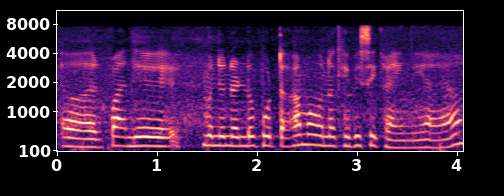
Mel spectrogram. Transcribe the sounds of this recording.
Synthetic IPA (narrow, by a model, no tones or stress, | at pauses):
ɔːɾpɐ̃ɦɪ̃ɲd͡ʑe | mʊ̃ɦɪ̃ɲd͡ʑoɗɐ̃ɳɖopʊʈamãʊnə̆kʰeːbɪsɪkʰaːĩːnd̪ĩaːɦijã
